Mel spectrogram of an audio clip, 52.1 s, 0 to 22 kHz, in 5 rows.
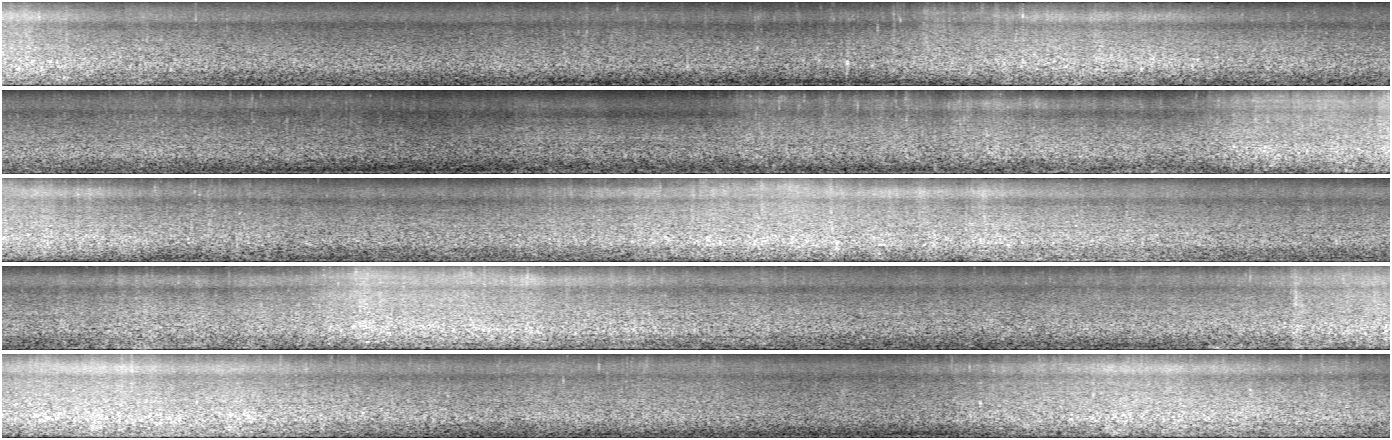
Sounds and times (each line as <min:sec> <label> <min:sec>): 0:00.0 Stream 0:52.0
0:00.0 waves 0:52.0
